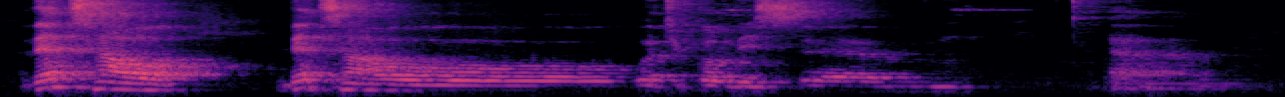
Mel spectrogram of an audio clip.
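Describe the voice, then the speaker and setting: A man's medium-pitched voice at a very slow pace, with big swings in loudness, ordinary pitch variation and audible room echo. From Fiji. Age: 60s. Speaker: app founder. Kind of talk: interview. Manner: animated.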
